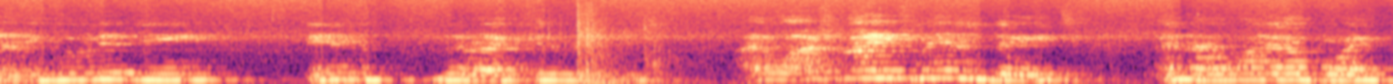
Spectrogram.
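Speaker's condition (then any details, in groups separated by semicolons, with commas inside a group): Spastic quadriplegic cerebral palsy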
